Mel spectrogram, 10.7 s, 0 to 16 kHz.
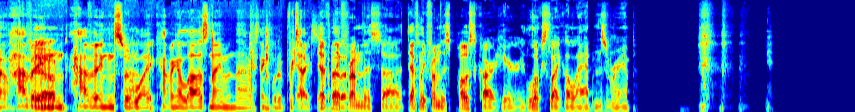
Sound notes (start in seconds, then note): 8.8 brief, quiet laughter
